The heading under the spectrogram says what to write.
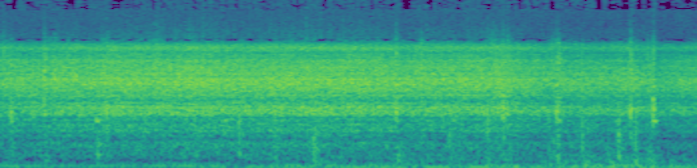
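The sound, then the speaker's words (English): A steam locomotive, put into reverse with full steam to slow it down, churns along with a loud, steady roar of hissing steam and low rumbling, broken by scattered faint metallic clicks and clanks. No one speaks. “Now give her all the steam you've got back.”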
